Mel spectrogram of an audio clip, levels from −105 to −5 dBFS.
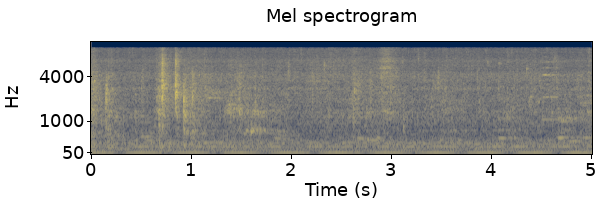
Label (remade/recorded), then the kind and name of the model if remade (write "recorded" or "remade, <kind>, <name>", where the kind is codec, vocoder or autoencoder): recorded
